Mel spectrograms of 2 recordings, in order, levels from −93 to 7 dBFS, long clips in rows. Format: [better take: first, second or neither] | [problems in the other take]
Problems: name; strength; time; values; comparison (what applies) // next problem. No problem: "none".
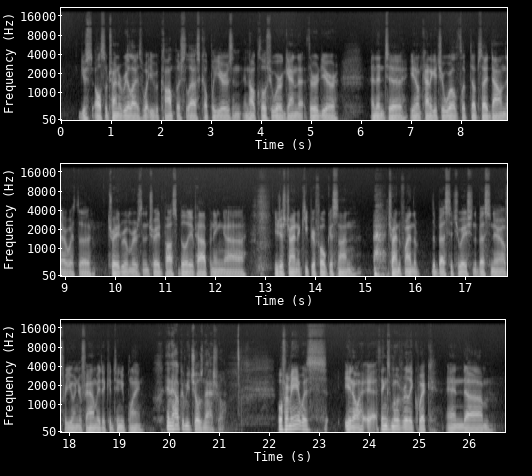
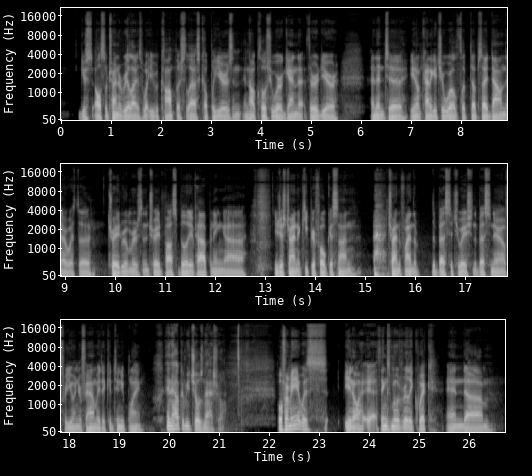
second | hiss; faint; throughout; 30 dB below the speech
